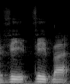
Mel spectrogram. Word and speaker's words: Wibmer: Yeah, because there's no W, right? So Wibmer, yeah.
